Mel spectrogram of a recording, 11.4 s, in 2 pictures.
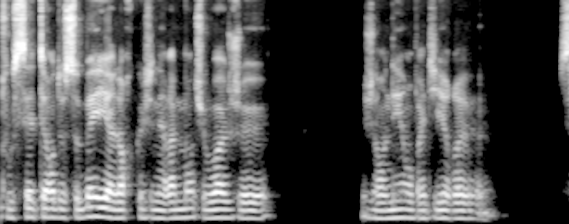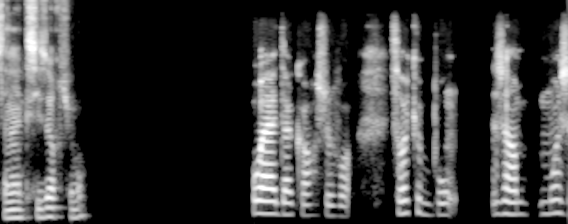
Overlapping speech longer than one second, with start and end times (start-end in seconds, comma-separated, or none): none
